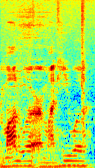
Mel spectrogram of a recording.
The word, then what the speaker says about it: manhwa: a Chinese manga, which I think that's pronounced manhwa or manhwa, one of those.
